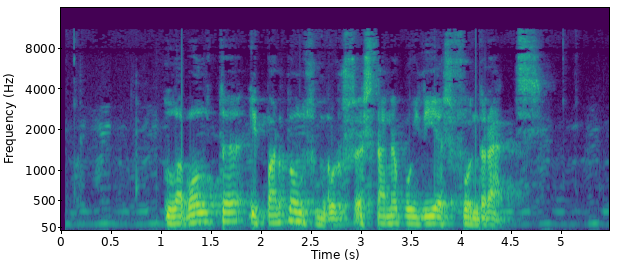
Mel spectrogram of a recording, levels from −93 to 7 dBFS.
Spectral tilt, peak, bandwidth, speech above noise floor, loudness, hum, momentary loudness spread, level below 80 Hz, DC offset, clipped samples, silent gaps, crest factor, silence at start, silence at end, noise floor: -6 dB/octave; 0 dBFS; 11.5 kHz; 30 dB; -13 LUFS; none; 8 LU; -44 dBFS; under 0.1%; under 0.1%; none; 14 dB; 0.4 s; 0.15 s; -42 dBFS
